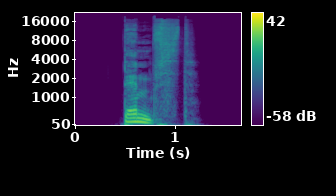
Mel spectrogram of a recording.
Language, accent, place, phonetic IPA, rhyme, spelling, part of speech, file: German, Germany, Berlin, [dɛmp͡fst], -ɛmp͡fst, dämpfst, verb, De-dämpfst.ogg
- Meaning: second-person singular present of dämpfen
